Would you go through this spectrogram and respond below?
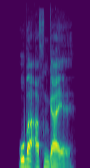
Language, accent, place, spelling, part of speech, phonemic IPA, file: German, Germany, Berlin, oberaffengeil, adjective, /ˈoːbɐˈʔafn̩ˈɡaɪ̯l/, De-oberaffengeil.ogg
- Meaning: really cool, awesome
